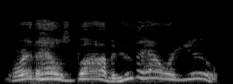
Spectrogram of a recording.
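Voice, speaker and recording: A man voicing a gruff, pushy drunk middle-aged man at a bar in a read-aloud story. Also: very high voice, expressive, moderate pace, a little mellow, voice pushed up, heavily acted. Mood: belligerent.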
